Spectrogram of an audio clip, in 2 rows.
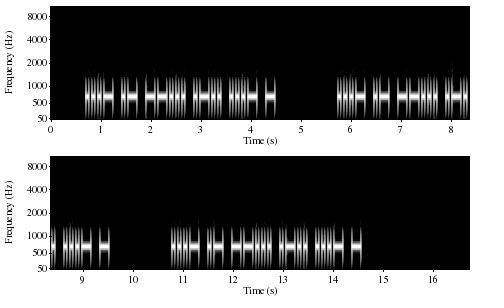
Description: Morse code, heard as a keyed tone, about 20 wpm, 700 Hz. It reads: VA7LVT VA7LVT VA7LVT
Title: DXCC-100 Call Signs - 6 Characters - Repeated 3x - 20wpm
